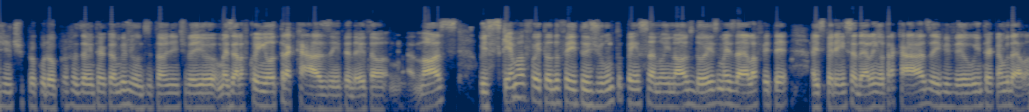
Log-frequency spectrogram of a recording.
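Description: In an ordinary speaking voice, a man with a medium pitch talks at a fairly quick pace with fairly even intonation. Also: dry, close sound with no echo. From Brazil. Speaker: Brazilian living abroad. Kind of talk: casual interview.

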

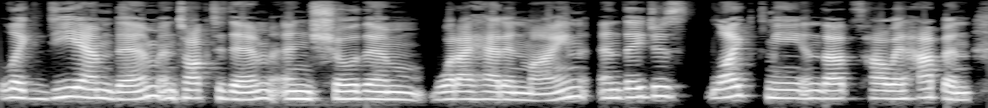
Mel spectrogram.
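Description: In a very clean recording with a silent background, a woman speaks fairly slowly at a fairly low pitch with ordinary variation. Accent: Portuguese. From Portugal. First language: Portuguese. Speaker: graphic designer. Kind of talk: interview.

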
